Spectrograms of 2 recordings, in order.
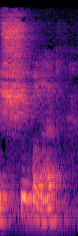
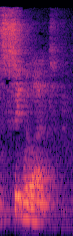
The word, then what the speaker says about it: Shibboleth: They were not able to say Shibboleth, but would pronounce it Sibboleth.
